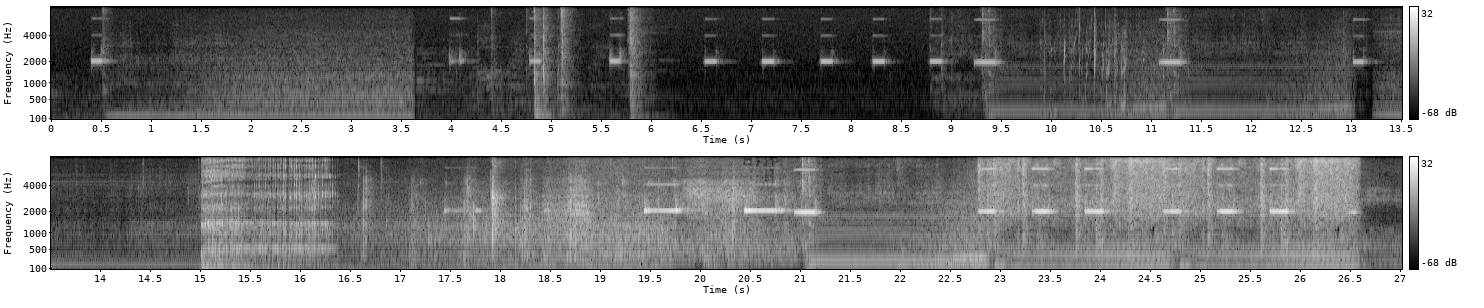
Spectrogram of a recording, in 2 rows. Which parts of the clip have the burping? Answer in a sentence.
You can hear the burping from 15.0 to 16.4 s.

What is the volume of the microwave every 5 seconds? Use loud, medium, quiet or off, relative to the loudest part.
quiet, quiet, quiet, medium, loud, loud.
